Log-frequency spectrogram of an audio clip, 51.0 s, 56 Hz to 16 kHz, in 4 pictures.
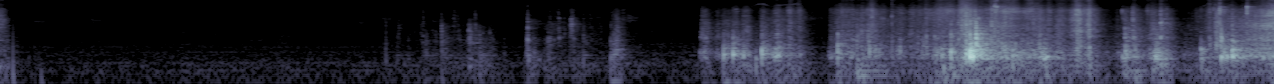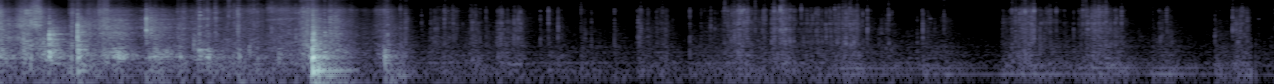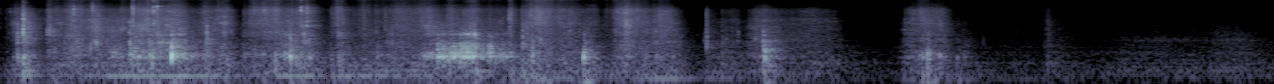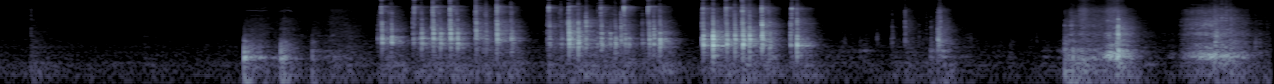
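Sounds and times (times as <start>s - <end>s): packaging crinkling and rustling: 8.4s - 29.4s.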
